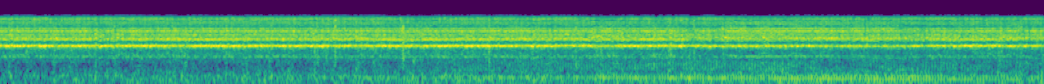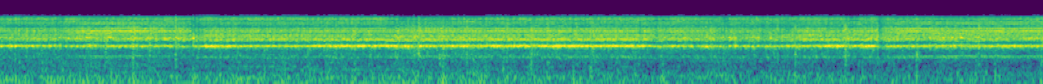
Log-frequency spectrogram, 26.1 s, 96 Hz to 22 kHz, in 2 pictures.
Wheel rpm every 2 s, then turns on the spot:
150, 150, 150, 150, 150, 150, 150, 150, 150, 150, 150, 150, 150.
none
